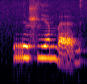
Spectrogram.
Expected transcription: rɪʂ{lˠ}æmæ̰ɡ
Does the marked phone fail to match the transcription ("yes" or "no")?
yes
